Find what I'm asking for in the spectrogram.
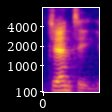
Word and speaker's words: Jeanty: Ashton Jeanty did I say that right? – Boise State. – Jeanty. You're right. Jeanty. Uh, I knew it didn't sound right.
